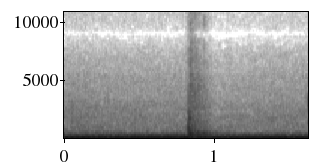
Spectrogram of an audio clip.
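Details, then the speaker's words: Chevy Suburban 454 V8 after the fuel pressure fix, off jack stands with good fuel pressure. Deep, steady burble with an even beat and no stumble at idle; the engine runs smoothly. "we got it off of the Jack St and it's idling pretty good"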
